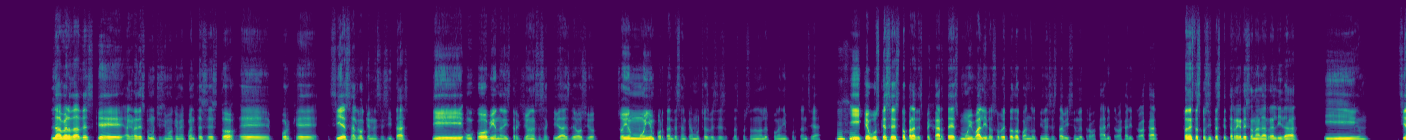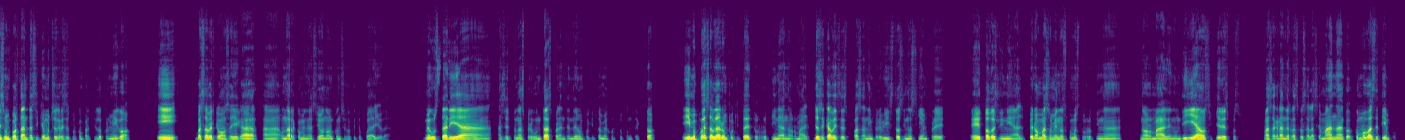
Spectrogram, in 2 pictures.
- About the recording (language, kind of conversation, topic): Spanish, advice, ¿Cómo puedo encontrar tiempo para mis hobbies y para el ocio?
- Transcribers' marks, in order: none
